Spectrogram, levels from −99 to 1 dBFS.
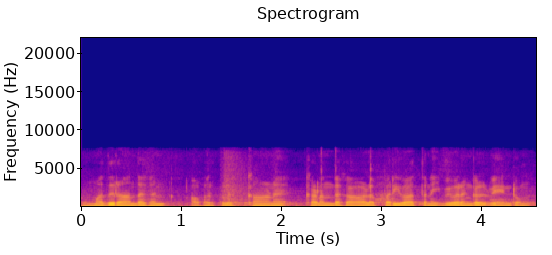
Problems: continuous background conversations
